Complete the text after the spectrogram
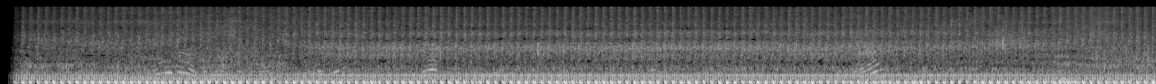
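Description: Water gushes from a hose and splashes onto the ground.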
